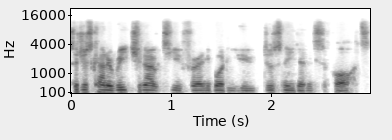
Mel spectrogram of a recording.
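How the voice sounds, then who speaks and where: A man talks at a very fast pace, recorded with a dry, close sound and no echo. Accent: northeast English. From northeast England. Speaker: pharmacy superintendent. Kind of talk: webinar presentation. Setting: online webinar. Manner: hesitant, many fillers.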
